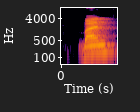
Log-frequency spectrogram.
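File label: "bantu", Malay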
